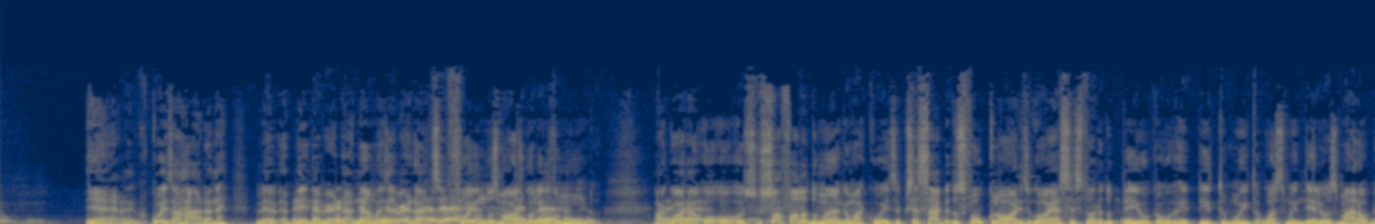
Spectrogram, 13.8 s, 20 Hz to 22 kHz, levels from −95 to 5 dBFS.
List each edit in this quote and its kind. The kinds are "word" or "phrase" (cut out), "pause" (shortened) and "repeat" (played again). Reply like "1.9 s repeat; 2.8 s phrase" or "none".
none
